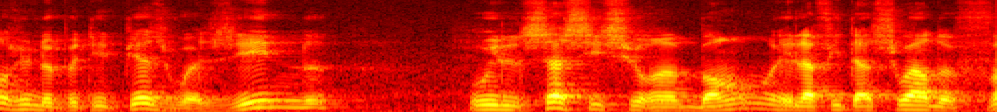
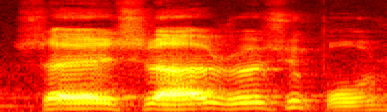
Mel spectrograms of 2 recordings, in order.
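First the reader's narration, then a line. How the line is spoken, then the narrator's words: Growled. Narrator (French): gronda Sykes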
